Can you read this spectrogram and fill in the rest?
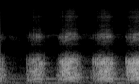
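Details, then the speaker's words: Brastemp washing machine after mechanism replacement: rhythmic scraping rasp with each agitation stroke, spin normal; drive pulley rubbing on the cam kit, fixed by fitting a serrated washer under the pulley. "tá fazendo um barulho tipo um raspado. Isso geralmente é a polia que tá esbarrando no kitcam."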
